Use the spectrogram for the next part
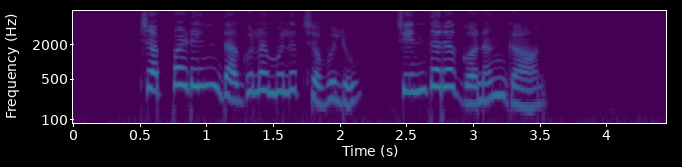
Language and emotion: Telugu, neutral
